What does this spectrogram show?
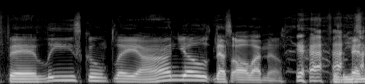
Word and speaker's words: cumpleaños: It's like, Feliz cumpleaños. That's all I know. And they just start going off how you into pronounce it? Feliz cumpleaños.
